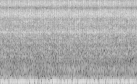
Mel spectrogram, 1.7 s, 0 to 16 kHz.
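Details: 2001 Silverado 5.3 V8 with turbo kit, after replacing the blown driver's exhaust manifold gasket with a metal one and adding a turbo blanket. Deep, steady idle rumble, even pulses, no puffing or ticking from the manifold: normal idle, leak fixed.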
